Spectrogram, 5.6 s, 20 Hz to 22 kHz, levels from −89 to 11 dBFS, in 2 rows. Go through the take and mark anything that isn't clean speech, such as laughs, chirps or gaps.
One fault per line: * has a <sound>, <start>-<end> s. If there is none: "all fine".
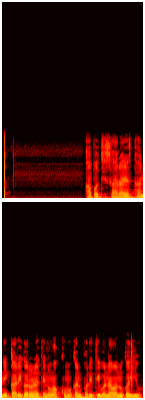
all fine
